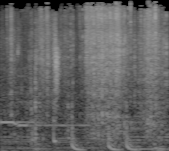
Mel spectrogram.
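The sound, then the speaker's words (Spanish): Paper crinkles as a box holding a pair of unisex sneakers is opened, giving a few crisp rustles and crunches at moderate loudness with no talk. “Entonces, Vamos a abrir la caja.”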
